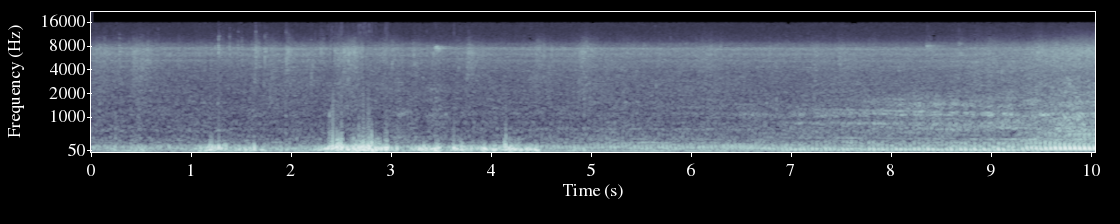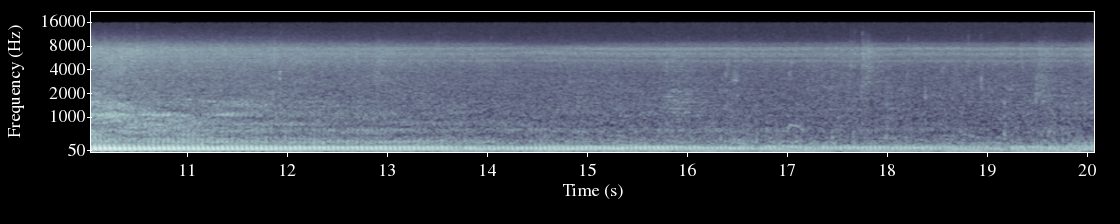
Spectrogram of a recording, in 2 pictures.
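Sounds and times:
vehicle engine passing by: 0:04.8 - 0:20.0.

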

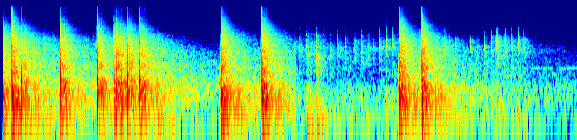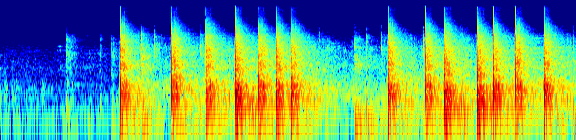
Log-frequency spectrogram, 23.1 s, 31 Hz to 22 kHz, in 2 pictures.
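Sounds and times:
firework shells booming: 0:00.0 - 0:10.8, 0:12.8 - 0:23.0
crackling firework pops: 0:04.4 - 0:10.7, 0:12.7 - 0:23.0.

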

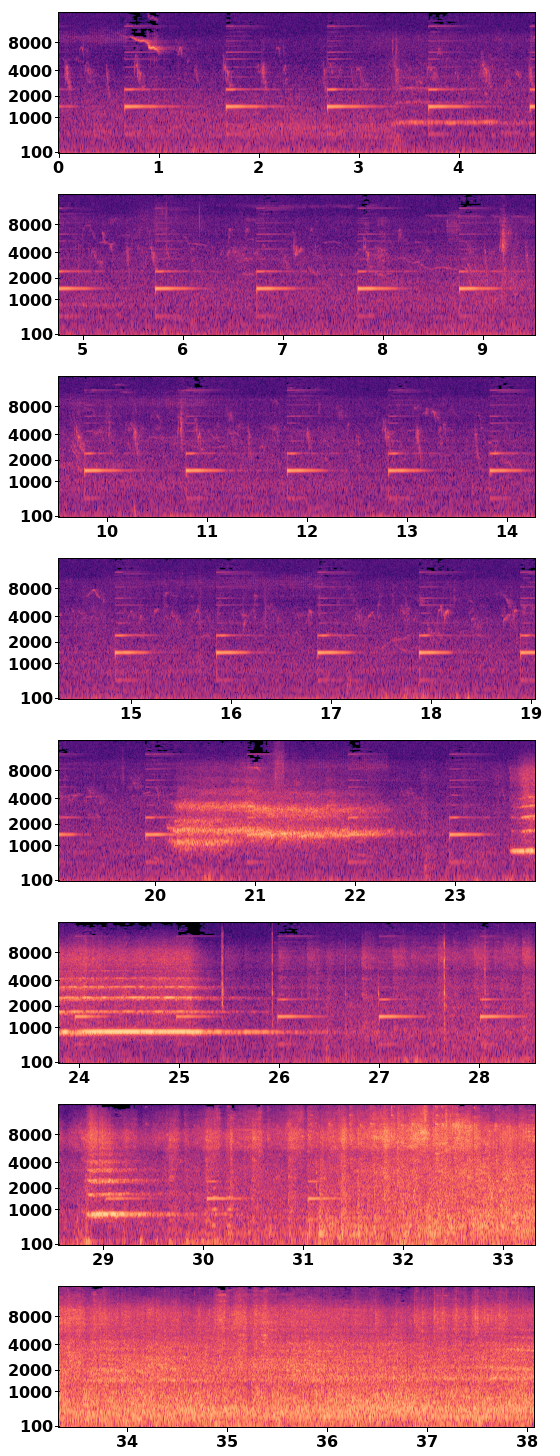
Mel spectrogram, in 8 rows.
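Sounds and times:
level crossing bell dinging: 0:00.7 - 0:05.2, 0:25.9 - 0:27.5
steam locomotive whistle: 0:03.3 - 0:05.0, 0:20.0 - 0:22.5, 0:23.6 - 0:26.6, 0:28.8 - 0:30.4.

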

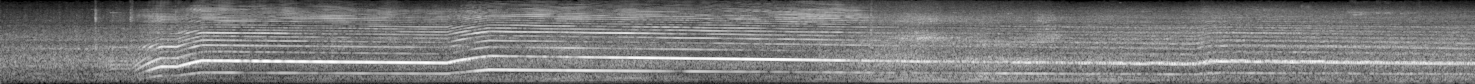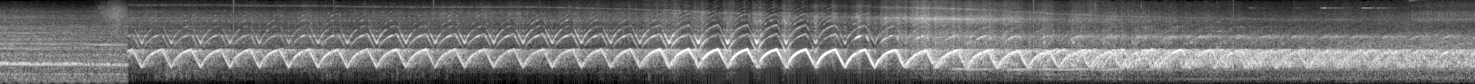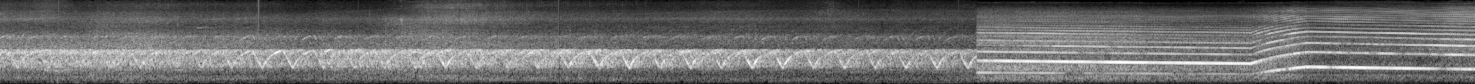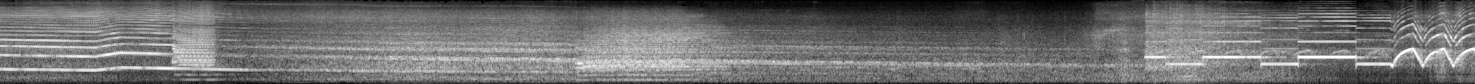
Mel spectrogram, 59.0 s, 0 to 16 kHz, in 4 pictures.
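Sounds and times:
fire truck siren: 0:00.0 - 0:59.0
horn blast: 0:23.8 - 0:26.6, 0:46.0 - 0:46.5, 0:50.0 - 0:51.5.

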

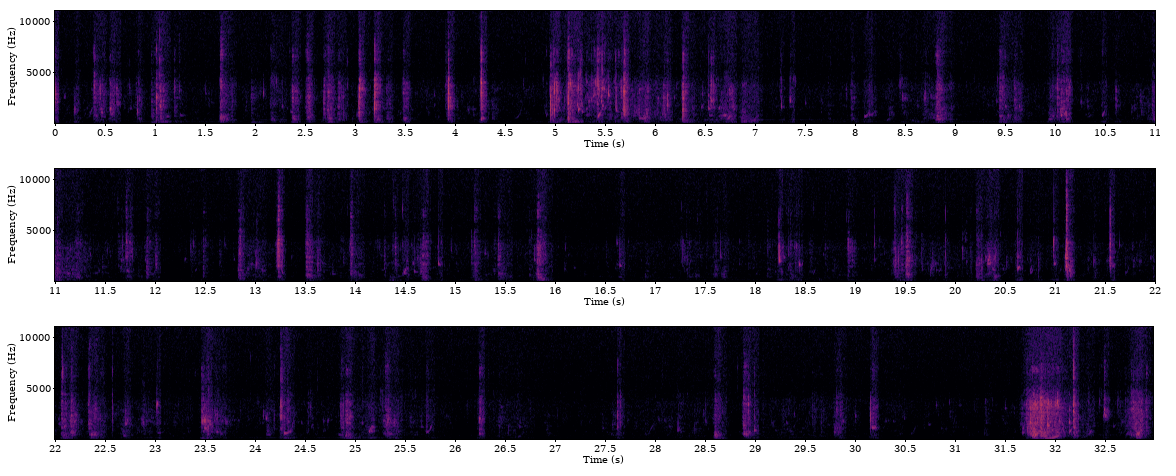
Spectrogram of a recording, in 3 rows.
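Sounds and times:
fish splashing at water surface: 0:31.6 - 0:32.9.

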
